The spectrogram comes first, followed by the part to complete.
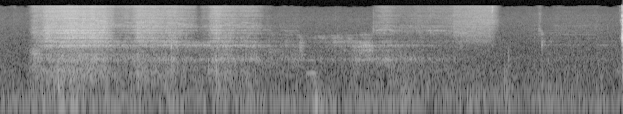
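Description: Soft, hissing breaths close to the microphone: a long one just after the start and another about four seconds in.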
